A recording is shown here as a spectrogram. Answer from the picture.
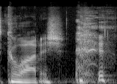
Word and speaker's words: Koladish: It's Koladish. That's right. Not Koladish.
